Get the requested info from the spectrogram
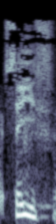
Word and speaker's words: Seif: Comment il se prononce ton nom, pardon? – Bonsoir. – S-E-I-F, en fait, c'est Sefedin. – Sefedin. – Épée de la religion dans la religion musulmane. – Sefedin, donc. – Saïf, Saïf, voilà, c'est ma question.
